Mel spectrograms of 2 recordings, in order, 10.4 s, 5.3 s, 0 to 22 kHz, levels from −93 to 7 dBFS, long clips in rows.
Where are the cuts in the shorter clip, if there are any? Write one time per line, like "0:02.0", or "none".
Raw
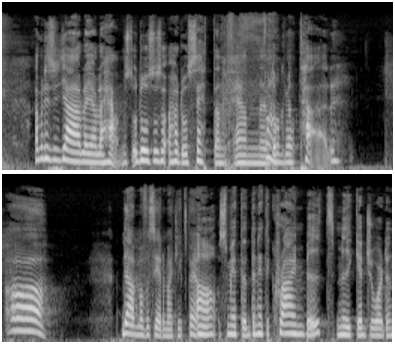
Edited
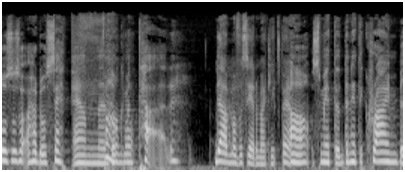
0:00.9
0:02.8

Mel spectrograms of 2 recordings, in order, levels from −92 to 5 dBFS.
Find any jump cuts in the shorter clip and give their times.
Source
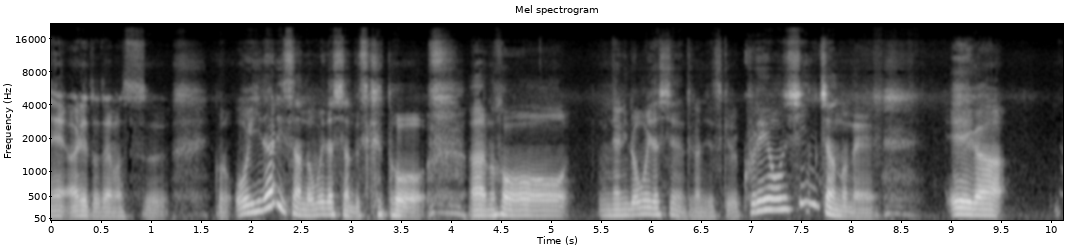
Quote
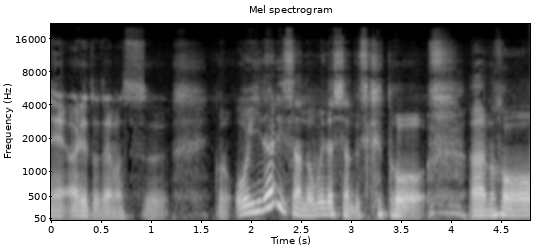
none

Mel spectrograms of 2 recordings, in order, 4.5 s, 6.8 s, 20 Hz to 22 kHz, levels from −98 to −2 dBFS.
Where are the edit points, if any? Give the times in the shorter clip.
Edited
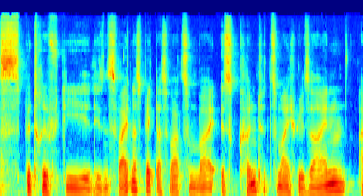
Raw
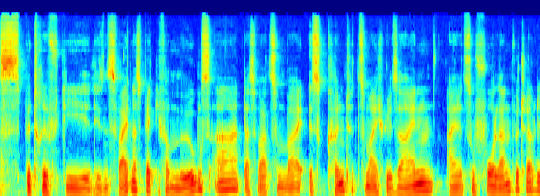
0:01.9

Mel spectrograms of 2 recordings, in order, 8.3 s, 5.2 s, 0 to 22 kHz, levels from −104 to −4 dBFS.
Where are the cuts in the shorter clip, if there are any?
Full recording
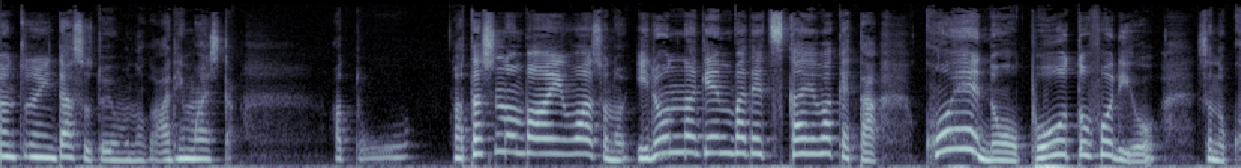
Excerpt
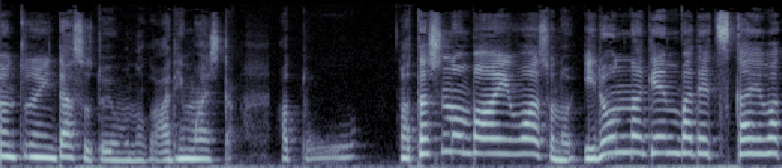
0:01.8

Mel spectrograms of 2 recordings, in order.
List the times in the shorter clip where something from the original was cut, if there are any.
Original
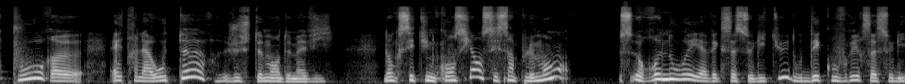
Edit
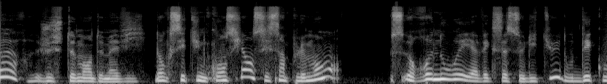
0:01.5

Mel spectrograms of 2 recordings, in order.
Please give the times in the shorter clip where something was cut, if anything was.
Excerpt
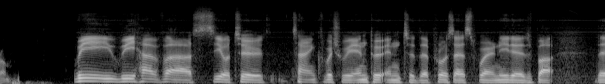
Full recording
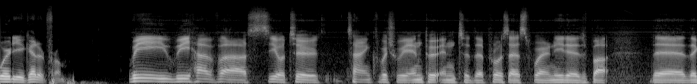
none

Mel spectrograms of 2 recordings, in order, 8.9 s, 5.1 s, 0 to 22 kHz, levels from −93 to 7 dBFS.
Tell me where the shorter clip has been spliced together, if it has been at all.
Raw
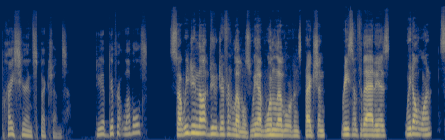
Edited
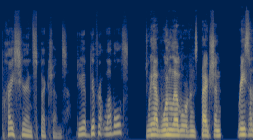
0:01.4
0:02.9

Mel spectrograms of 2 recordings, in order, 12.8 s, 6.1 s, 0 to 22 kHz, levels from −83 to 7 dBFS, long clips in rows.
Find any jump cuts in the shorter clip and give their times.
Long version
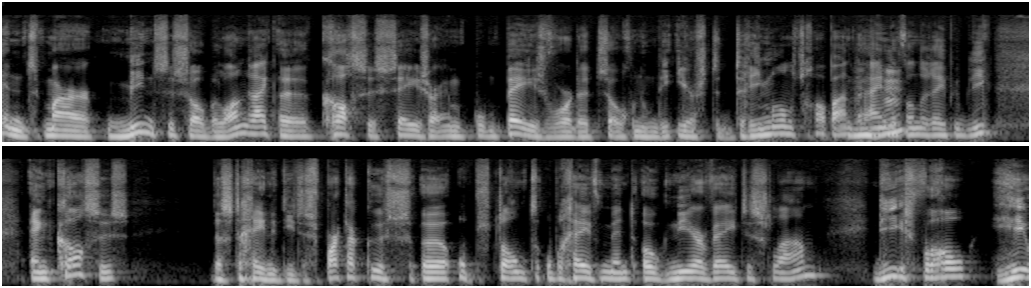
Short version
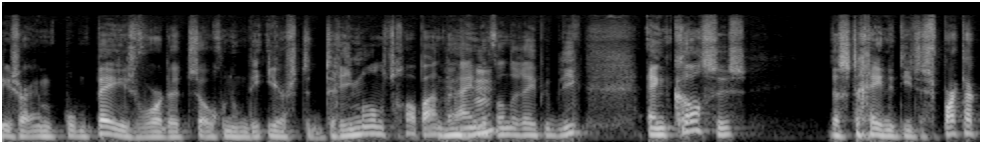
none

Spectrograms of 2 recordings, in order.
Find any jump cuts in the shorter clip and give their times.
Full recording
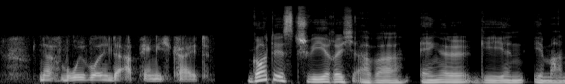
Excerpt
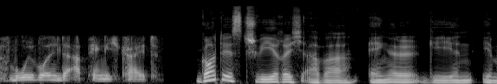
none

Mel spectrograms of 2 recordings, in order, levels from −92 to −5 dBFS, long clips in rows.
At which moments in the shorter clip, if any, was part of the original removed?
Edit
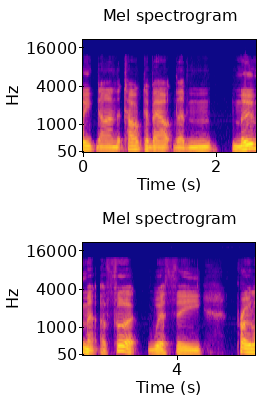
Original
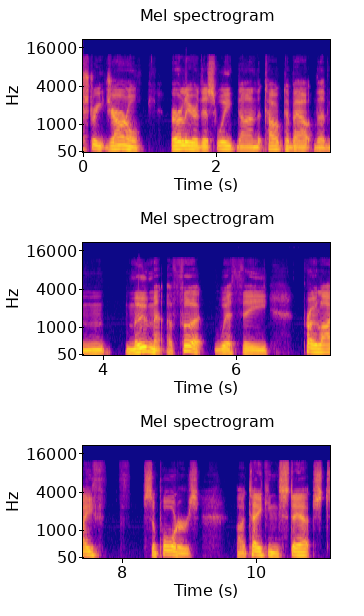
none

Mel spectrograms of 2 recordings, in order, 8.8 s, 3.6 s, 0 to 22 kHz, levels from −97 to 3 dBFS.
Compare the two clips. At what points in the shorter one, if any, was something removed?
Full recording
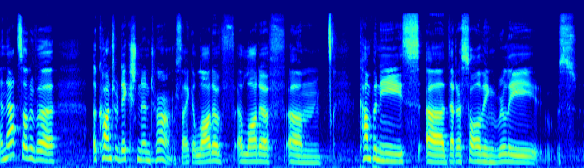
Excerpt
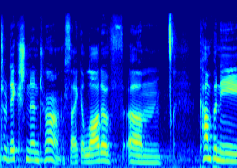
0:01.9

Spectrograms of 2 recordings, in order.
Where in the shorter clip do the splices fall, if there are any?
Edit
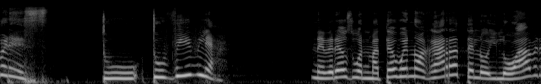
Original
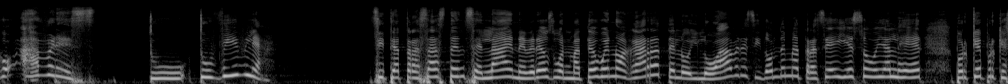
0:03.1

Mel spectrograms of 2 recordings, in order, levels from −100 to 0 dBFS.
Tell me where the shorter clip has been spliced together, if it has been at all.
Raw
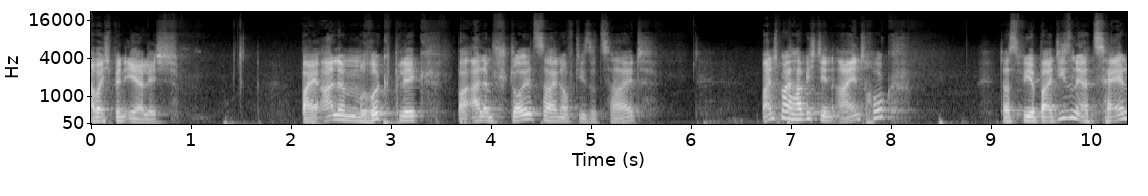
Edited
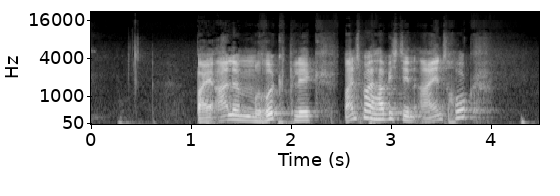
0:02.5

